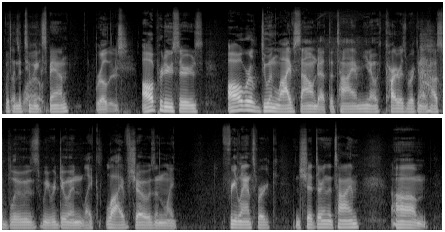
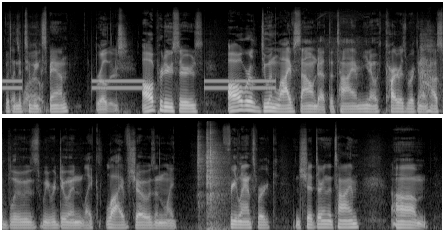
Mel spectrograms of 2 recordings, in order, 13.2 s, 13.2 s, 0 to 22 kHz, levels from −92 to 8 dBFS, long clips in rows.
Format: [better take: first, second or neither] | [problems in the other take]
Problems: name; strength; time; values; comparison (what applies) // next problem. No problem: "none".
first | phone ringing; noticeable; until 4 s; peak 8 dB below the speech // door banging; noticeable; at 9.5 s; peak 4 dB below the speech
